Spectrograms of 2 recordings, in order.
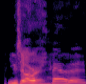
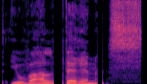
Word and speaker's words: Yuval: name teren Teran okay youan with the American accent yeah but that's not how you say it from birth if you if you want to hear it with the Hebrew accent it's Yuval yal yes nice so I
